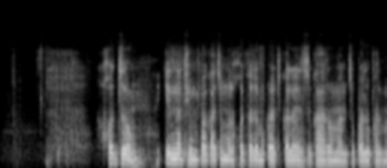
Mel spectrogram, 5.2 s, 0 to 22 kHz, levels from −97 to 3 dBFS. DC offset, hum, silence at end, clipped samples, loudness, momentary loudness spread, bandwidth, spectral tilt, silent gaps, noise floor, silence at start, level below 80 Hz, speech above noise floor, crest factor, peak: under 0.1%; none; 0 s; under 0.1%; -23 LUFS; 5 LU; 7.2 kHz; -7.5 dB/octave; none; -71 dBFS; 1.35 s; -56 dBFS; 50 dB; 16 dB; -6 dBFS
